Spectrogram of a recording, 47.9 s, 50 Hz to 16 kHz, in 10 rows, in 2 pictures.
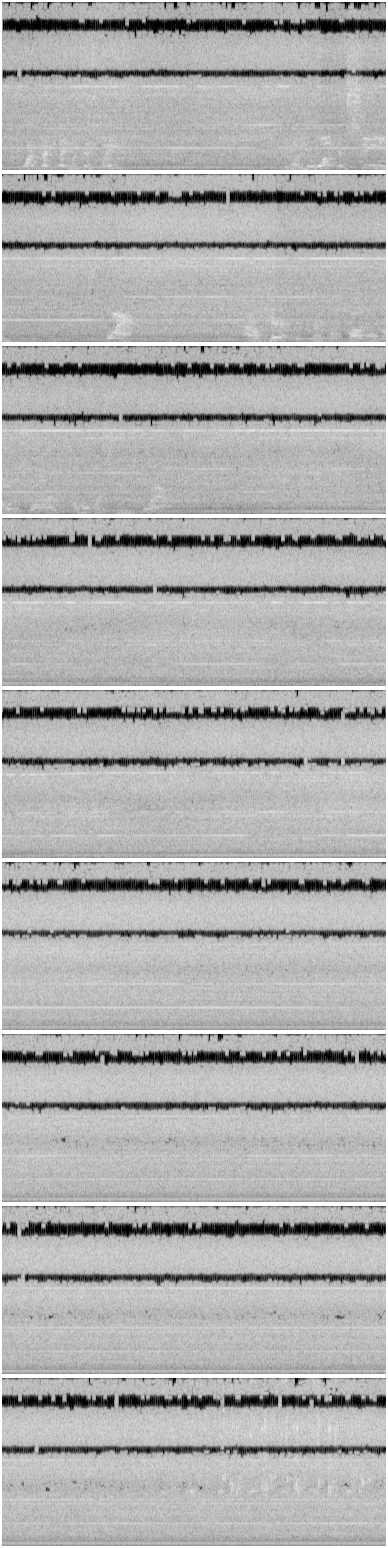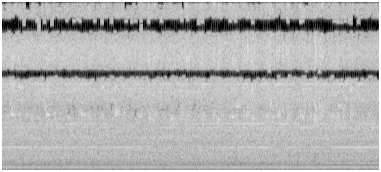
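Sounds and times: small electric motor whirring: 0:39.4 - 0:47.9.

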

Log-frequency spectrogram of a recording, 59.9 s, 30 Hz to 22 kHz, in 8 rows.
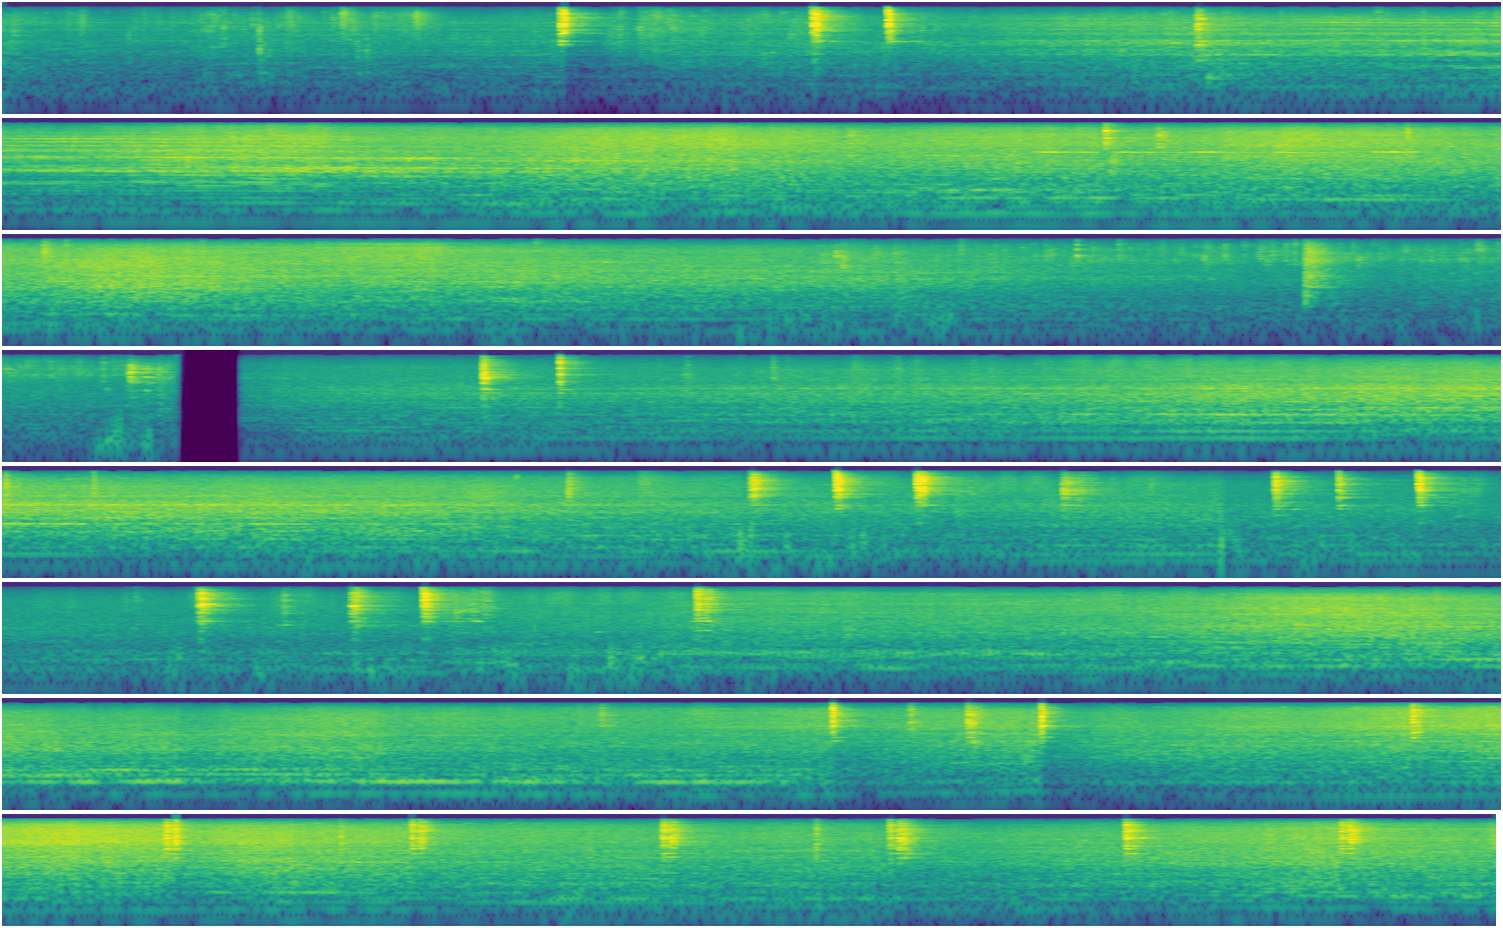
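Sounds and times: metal spatula scraping a wok: 0:33.7 - 0:37.4, 0:38.4 - 0:41.2, 0:51.8 - 0:57.3, 0:58.0 - 0:59.9.

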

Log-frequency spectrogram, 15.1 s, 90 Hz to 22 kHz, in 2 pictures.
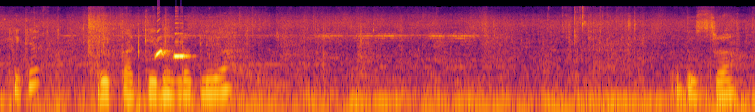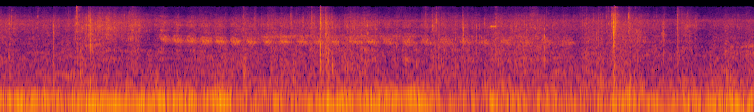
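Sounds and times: leaves rustling: 0:00.0 - 0:15.0
bird trilling: 0:01.5 - 0:02.0.

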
